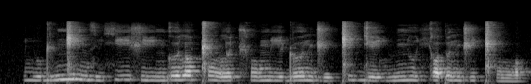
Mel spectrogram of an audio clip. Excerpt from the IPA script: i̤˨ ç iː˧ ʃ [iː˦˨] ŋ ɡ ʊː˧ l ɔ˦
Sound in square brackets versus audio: incorrect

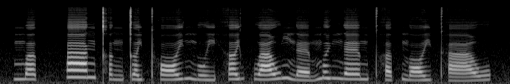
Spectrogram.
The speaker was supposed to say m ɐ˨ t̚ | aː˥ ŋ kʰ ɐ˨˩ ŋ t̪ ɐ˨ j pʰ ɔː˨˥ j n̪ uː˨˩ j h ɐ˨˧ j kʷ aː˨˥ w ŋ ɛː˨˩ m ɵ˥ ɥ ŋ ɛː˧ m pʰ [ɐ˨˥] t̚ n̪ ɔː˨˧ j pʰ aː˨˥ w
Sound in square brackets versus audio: correct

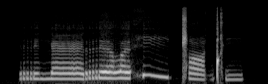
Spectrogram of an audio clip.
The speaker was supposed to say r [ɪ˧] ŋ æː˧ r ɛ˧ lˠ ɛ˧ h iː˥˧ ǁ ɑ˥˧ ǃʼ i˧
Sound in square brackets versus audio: correct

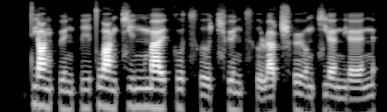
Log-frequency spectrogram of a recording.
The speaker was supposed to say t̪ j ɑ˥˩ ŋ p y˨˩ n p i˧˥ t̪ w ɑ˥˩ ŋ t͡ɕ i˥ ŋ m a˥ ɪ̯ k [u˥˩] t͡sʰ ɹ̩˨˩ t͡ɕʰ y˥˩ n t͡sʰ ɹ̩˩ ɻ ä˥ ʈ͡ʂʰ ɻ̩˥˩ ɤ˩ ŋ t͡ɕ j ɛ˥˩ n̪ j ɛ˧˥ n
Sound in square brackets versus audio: incorrect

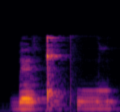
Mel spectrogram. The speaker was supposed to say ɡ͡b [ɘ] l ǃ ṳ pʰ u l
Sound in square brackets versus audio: incorrect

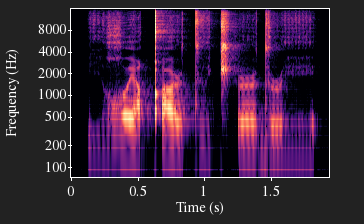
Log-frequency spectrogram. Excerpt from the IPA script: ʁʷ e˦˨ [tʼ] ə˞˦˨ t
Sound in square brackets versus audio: incorrect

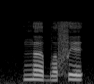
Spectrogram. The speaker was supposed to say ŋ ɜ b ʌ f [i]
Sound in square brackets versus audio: incorrect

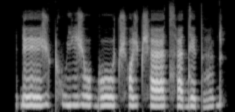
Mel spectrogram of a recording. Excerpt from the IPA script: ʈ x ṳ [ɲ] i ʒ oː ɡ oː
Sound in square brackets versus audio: incorrect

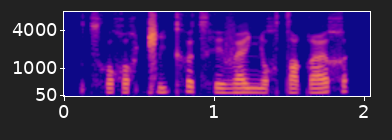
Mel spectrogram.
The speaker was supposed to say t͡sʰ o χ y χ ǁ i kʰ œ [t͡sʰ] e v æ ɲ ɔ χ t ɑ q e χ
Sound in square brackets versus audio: correct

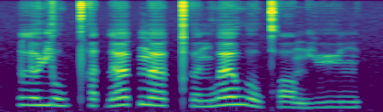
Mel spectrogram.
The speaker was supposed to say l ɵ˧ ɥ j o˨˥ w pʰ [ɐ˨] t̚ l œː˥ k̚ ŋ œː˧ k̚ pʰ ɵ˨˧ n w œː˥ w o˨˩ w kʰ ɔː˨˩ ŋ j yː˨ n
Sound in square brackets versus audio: correct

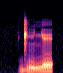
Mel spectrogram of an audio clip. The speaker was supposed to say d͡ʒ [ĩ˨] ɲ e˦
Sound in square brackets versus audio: correct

